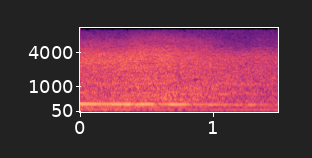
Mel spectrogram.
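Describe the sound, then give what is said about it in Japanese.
A car driving along a road gives a steady, loud engine and road drone with a low hum running throughout, easing slightly toward the end. “だって彼らの標的のドモンさんの車は今私たちの車の目の前を走行中で、まだ橋にはついてないんだから。”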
